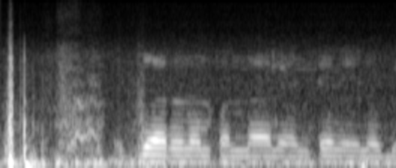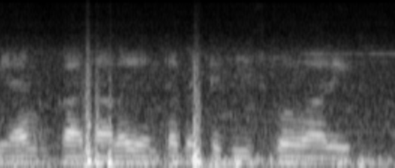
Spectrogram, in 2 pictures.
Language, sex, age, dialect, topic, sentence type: Telugu, male, 31-35, Central/Coastal, banking, question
